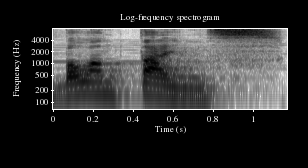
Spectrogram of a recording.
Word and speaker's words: Ballantine's: Джордж Балантайн, и поэтому надо произносить Балантайнс, как бы так, потому что всегда все говорят Балантайс, Балантайс, просто хорошо, да, как Буна Хама, Буна и ладно.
